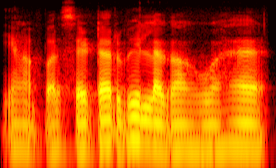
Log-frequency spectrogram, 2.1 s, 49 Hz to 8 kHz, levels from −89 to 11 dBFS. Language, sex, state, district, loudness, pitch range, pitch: Hindi, male, Jharkhand, Palamu, -19 LUFS, 90-105 Hz, 95 Hz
